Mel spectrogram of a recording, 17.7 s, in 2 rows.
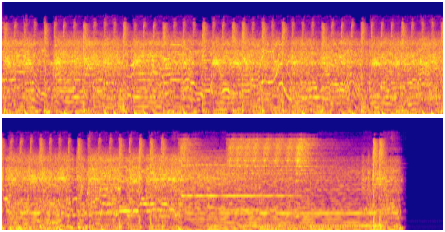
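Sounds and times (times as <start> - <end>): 
two rock rhythm guitars: 0.0 - 16.9.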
